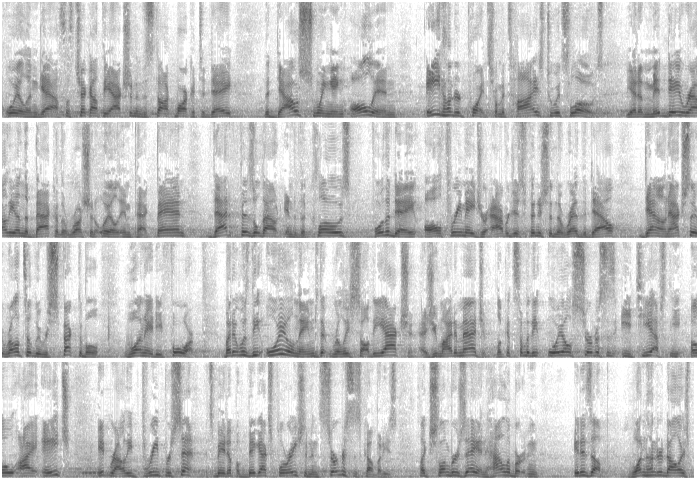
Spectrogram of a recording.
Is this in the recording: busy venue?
yes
